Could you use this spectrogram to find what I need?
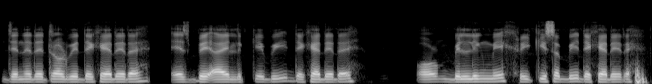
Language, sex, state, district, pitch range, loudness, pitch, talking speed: Hindi, male, Arunachal Pradesh, Longding, 120-130 Hz, -18 LUFS, 120 Hz, 195 wpm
